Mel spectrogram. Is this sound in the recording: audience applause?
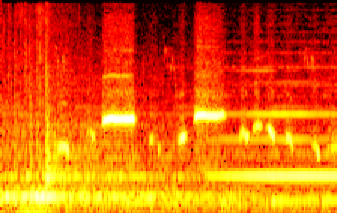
no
